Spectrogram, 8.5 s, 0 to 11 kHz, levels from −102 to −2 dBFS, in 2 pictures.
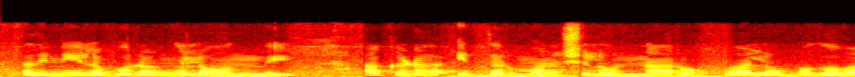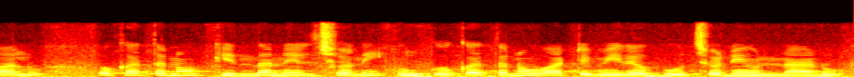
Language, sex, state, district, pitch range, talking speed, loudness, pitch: Telugu, female, Telangana, Mahabubabad, 220-250 Hz, 135 wpm, -12 LUFS, 230 Hz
